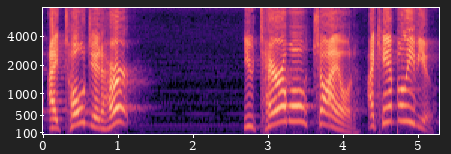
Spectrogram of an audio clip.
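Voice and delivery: hammed-up furious parent rant; mock angry father. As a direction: yell at the child like a harsh dad. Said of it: "Is that what I did?".

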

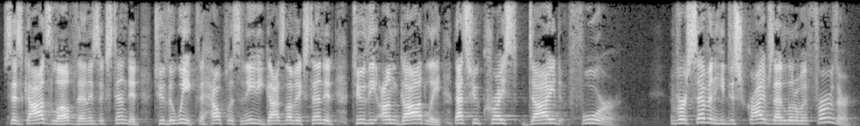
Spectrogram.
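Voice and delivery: loud, driving sermon delivery; forceful preaching. Acted. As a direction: preach it out to the whole church.

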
